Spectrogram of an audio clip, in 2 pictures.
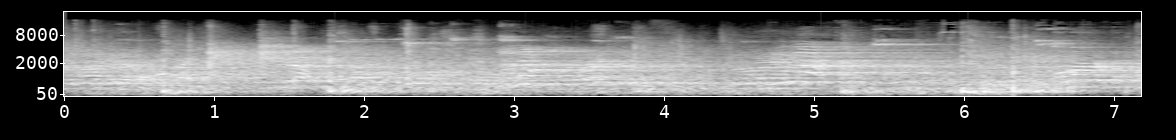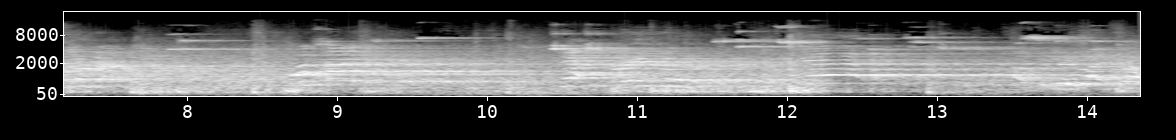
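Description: A futsal ball is kicked with dull thuds on an indoor court.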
